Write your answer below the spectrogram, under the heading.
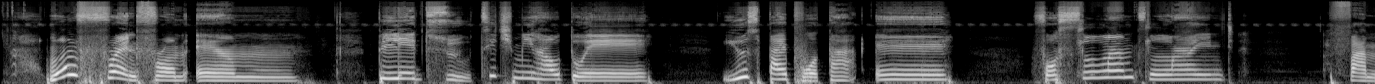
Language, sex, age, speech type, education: Nigerian Pidgin, female, 15-29, spontaneous, tertiary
